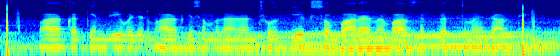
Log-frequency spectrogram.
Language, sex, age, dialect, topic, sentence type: Hindi, male, 25-30, Awadhi Bundeli, banking, statement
